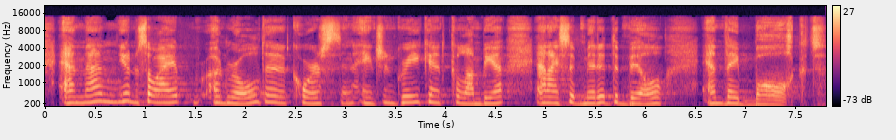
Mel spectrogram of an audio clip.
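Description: A woman with an American accent speaks at a fairly high pitch. Her pitch variation is ordinary, and noticeable background noise is present. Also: moderate pace. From US Midwest (Cleveland, Ohio). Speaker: copy editor and author. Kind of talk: interview on stage. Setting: stage with audience.

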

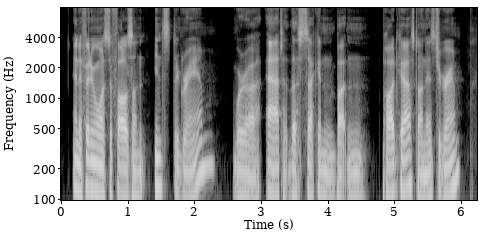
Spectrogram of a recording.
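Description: At a fairly low pitch, a man with an ordinary speaking voice talks at a moderate pace, with ordinary pitch variation and very even loudness. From Nova Scotia, Canada. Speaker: podcast co-host, paramedic. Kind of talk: casual chat.

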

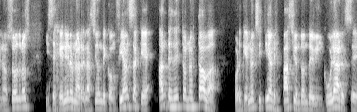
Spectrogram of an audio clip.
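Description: A man speaks at a moderate pace. He has a plain, everyday voice. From Argentina, Buenos Aires area. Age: 40s. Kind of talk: casual chat.

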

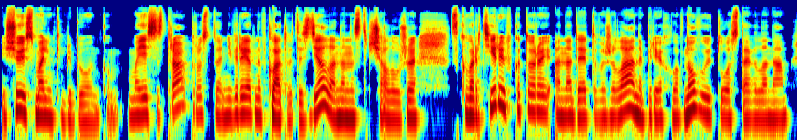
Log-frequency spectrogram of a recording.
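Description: A very fast woman's voice at medium pitch, with ordinary pitch variation, dry and close with no echo, on a very clean recording with a silent background. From Siberia, Russia. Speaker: podcast co-host. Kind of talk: casual chat.

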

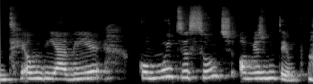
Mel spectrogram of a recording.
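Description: A woman speaks at a fairly quick pace in a high pitch with ordinary pitch variation. Her tone is dark and mellow. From Ílhavo, Aveiro region, northern Portugal. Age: 20s. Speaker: corporate innovation professional. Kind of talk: interview.

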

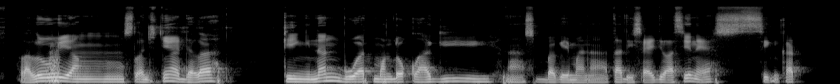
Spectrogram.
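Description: In an ordinary speaking voice, a man talks at a fairly slow pace with fairly even intonation. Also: medium pitch for a man. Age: 20s. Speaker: podcast host, postgraduate student in Islamic education. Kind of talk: solo reflective monologue. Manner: casual, relaxed.

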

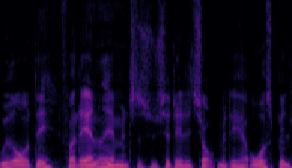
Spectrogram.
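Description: A man with a medium pitch and ordinary pitch variation is heard on a very clean recording with a silent background. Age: 20s. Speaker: podcast host. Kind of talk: podcast introduction monologue. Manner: hesitant, with filler sounds.

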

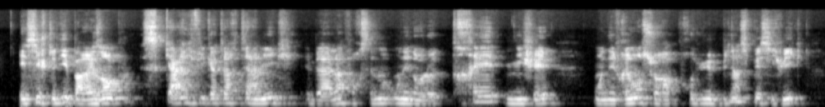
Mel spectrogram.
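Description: Speaking at a moderate pace, a man keeps his medium pitch on fairly even intonation. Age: 30s. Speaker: podcast host, online entrepreneur. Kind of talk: solo podcast tutorial. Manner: casual, with hesitations and repetitions.

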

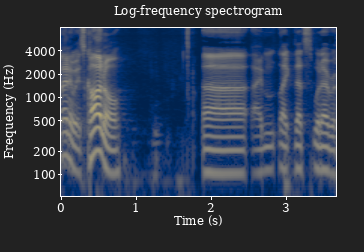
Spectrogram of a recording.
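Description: In a very clean recording with a silent background, a man with an American accent and a plain, everyday voice speaks at a moderate pace in a fairly low pitch. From US Northeast (Bronx, New York). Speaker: podcast co-host. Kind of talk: casual chat. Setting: studio.

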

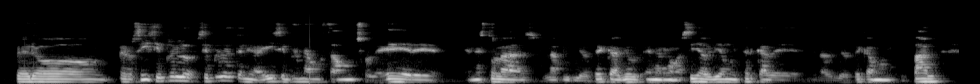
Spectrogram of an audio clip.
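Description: A normal speaking voice from a man at medium pitch, fairly quick with hardly any pauses, lively intonation and big swings in loudness. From Spain, La Mancha (Ciudad Real). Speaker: children's book author. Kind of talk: interview.

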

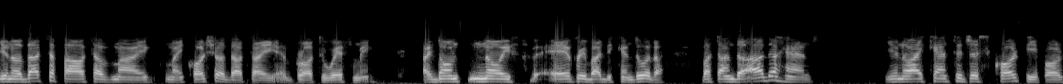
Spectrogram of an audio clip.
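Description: Speaking with an Israeli accent, a man uses a medium pitch, ordinary pitch variation and a moderate pace. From Israel, grew up on a kibbutz. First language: Hebrew. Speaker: equipment repair technician. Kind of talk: casual interview.

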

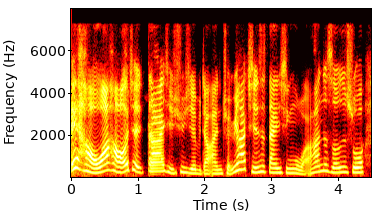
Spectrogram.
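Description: Here a woman speaks with a Taiwanese accent. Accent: Taiwanese Mandarin. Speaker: podcast co-host. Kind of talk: casual chat. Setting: home.

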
